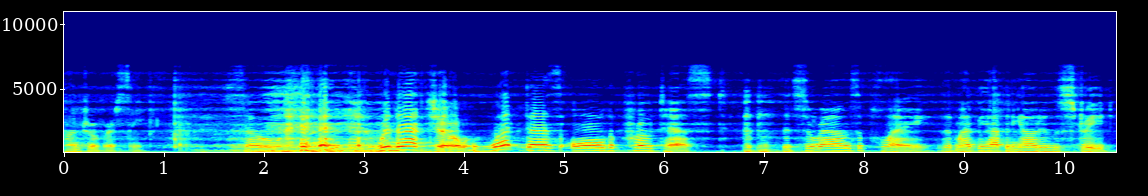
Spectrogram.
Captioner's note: laughter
